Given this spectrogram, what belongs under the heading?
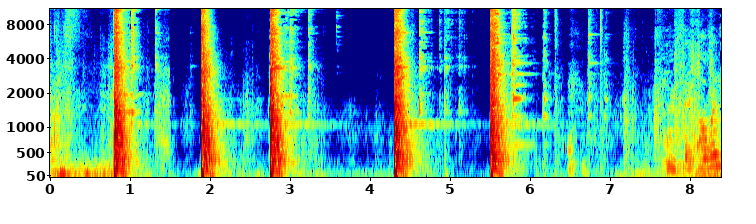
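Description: Five sharp, loud pistol shots crack out at uneven intervals during a shooting competition, each a sudden broadband bang with a short decaying tail, separated by near silence, with faint shuffling and low voices near the end.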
